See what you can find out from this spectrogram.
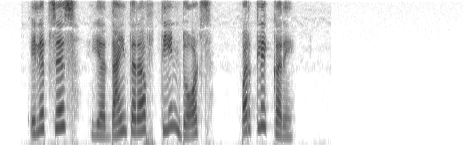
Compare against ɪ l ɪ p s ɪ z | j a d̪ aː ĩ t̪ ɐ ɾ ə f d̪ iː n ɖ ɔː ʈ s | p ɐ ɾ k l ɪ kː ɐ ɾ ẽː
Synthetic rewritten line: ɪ l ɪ p s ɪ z | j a d̪ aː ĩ t̪ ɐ ɾ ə f t̪ iː n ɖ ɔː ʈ s | p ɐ ɾ k l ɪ kː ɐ ɾ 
